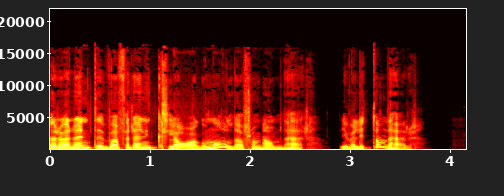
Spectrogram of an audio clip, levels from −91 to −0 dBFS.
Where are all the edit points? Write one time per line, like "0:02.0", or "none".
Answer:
0:01.1
0:02.1
0:03.2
